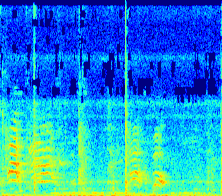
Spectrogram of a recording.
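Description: Children's voices calling out in the background: high-pitched shouts near the start and again about two and a half seconds in.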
